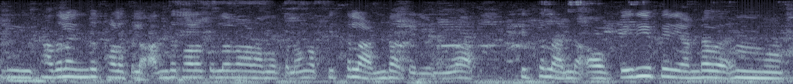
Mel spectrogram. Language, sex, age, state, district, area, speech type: Tamil, female, 18-30, Tamil Nadu, Chennai, urban, spontaneous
